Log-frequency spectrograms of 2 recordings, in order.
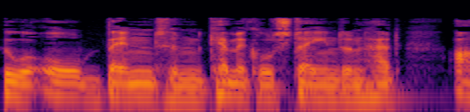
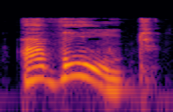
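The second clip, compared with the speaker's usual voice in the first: high, loud pompous command; boy playing commander; 5 dB louder than usual. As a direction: order the demon off in a boy's voice. Boy commanding demon with a sword.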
